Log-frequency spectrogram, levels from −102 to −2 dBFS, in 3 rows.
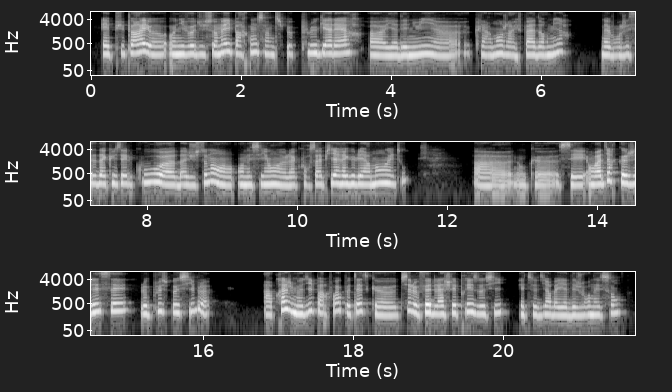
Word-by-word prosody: Et 215 -1 +2
puis, 215 +3 -8
pareil, 235 +3 +4
au 200 -1 -3
au 210 - 0
niveau 210 +1 +2
du 205 0 -4
sommeil, 230 +5 +1
par 220 -3 -6
contre, 250 0 -1
c'est 235 - -4
un 210 -1 -4
petit 200 - -9
peu 220 - -7
plus 230 +2 -2
galère. 225 +2 0
Heu, 195 -1 0
il - - 0
y - - +1
a 185 - -1
des 190 +1 +1
nuits, 210 +2 +1
heu, 185 0 -5 0.2
clairement, 205 +2 -2
j'arrive 195 -4 -5
pas 200 -1 0
à 200 - 0
dormir. 205 +7 -2 0.4
Mais 200 - +1
bon, 190 0 -5
j'essaie 200 +3 -4
d'accuser 220 0 0
le 205 - -7
coup, 245 +1 +3
heu 200 -2 +3
bah, 200 +1 -1
justement 200 +1 0
en 205 - 0
en 200 - +2
essayant, 205 +1 0
heu, - - -2
la 195 +1 -2
course 190 -1 -8
à 210 - 0
pied 225 +3 +2
régulièrement 215 +1 +2
et 225 - 0
tout. 275 +6 -11 0.9
Heu, 95 - -2
donc 95 -2 -8
heu, 95 - -4
c'est 195 0 0
on 205 - +2
va 210 +1 +6
dire 285 +5 0
que 230 -4 +7
j'essaie 265 +5 +2 0.2
le 220 - +2
plus 265 +1 -2
possible. 245 0 -1 0.7
Après, 205 +11 +4
je 260 - +5
me 215 -2 +6
dis 255 +6 0
parfois, 270 +2 -3
peut-être 255 +3 0
que, 190 -3 -2
tu 190 - -3
sais 285 - 0
le 235 -3 +4
fait 240 +3 +8
de 215 - -1
lâcher 215 +2 +2
prise 250 0 0
aussi 235 +4 -3
et 210 - 0
de 190 - -10
se 205 - -2
dire: 200 +2 -2
«Bah, 195 - -1
il 190 - +1
y - - +1
a - - 0
des 190 +1 -1
journées 200 +1 -2
sans», 235 +5 -4
215 Hz, 235 wpm, -20 LUFS, 195-235 Hz, 0.9 s, fait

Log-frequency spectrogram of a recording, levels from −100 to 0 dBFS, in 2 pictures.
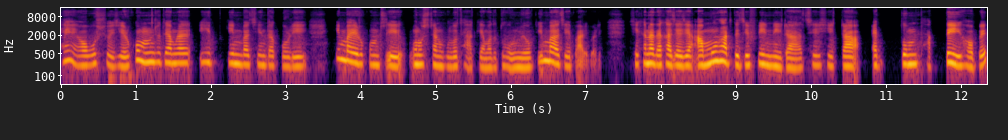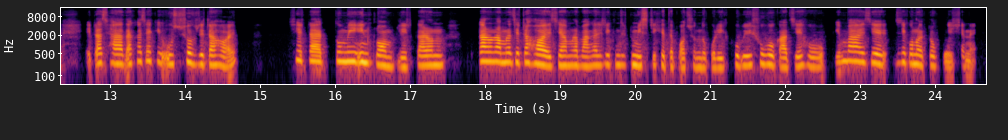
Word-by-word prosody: হ্যাঁ, 300 -1 -3
অবশ্যই 230 -1 -6
যেরকম 210 +11 0 0.2
যদি 275 0 -7
আমরা 260 0 +2 0.3
ঈদ 270 -2 -5 0.2
কিংবা 245 -3 0
চিন্তা 220 -2 -5
করি 200 0 -3 0.5
কিংবা 335 -4 +2
এরকম 240 -2 -3
যে - - 0 0.3
অনুষ্ঠানগুলো 220 -4 -2
থাকে - - -13
আমাদের 185 0 -7
ধর্মীয় 185 -1 -2
কিংবা 300 -2 +3
যে 205 - -2
পারিবারিক, - - -9 0.4
সেখানে 250 +2 +2
দেখা 230 +1 +2
যায় 220 -2 +2
যে 215 - +4
আম্মুর 250 +7 +5
হাতে 265 -4 +3
যে 220 - +3
ফিরনিটা 210 -7 0
আছে 205 +5 -11
সেটা 210 -1 -1 0.4
একদম 240 +1 -3 0.2
থাকতেই 235 +4 +3
হবে। 195 +3 -1 0.4
এটা - - +1
ছাড়া 245 -2 +3
দেখা 250 +4 -1
যায় 300 -1 -1
কি 280 - -7
যে - - -2
উৎসব 265 +4 +1
যেটা 230 -1 +3
হয় 200 - +1 0.8
সেটা 310 - 0
একদমই 290 - +2
ইনকমপ্লিট 215 -8 +1
কারণ, 220 +1 +4 0.6
কারণ 290 0 +8
আমরা 275 0 +3
যেটা 270 0 +1
হয় 230 -3 +7
যে 225 - -1
আমরা 220 0 0
বাঙালিরা 220 +2 -2
কিন্তু 225 -1 -5
একটু 230 - -3
মিষ্টি 210 - -4
খেতে 210 -3 -3
পছন্দ 185 +1 -5
করি। 180 0 -2
খুবই 215 -1 -1
শুভ 245 -2 -2 0.2
কাজে 190 +2 0
হোক 190 -2 -3
কিংবা 300 +1 +1
এই 270 - -1
যে 260 - +4 0.3
যেকোনো 250 -3 +1
একটা 215 - -12
occasion 205 - -8
এ - - -29
230 Hz, 170 wpm, -24 LUFS, 205-265 Hz, 0.8 s, কারণ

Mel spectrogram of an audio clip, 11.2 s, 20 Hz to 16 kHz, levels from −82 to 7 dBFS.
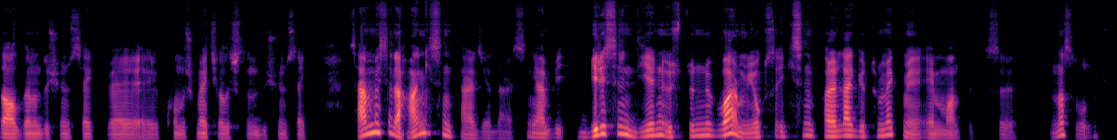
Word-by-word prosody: daldığını 100 0 +1
düşünsek 95 0 -14
ve, 90 0 -8
eee, 90 0 -14
konuşmaya 100 +1 -9
çalıştığını 95 0 -10
düşünsek 90 +1 -18 0.4
sen - - +6
mesela 230 -1 +5
hangisini 210 - +1
tercih 85 -7 -10
edersin? 80 +4 -20
Yani, 100 -2 -5
bi 105 - -14
birisinin 160 - +3
diğerine 150 +7 +1
üstünlüğü 140 +5 -5
var 180 +6 +9
mı? 105 -3 -3
Yoksa 120 +4 -6
ikisini 130 +4 -8
paralel 135 +2 +4
götürmek 145 +6 -6
mi 110 - -4
en 95 +2 -8
mantıklısı, 90 -3 -13 0.3
nasıl 155 -11 -7
olur? 125 +8 -21
115 Hz, 150 wpm, -24 LUFS, 95-150 Hz, 0.4 s, var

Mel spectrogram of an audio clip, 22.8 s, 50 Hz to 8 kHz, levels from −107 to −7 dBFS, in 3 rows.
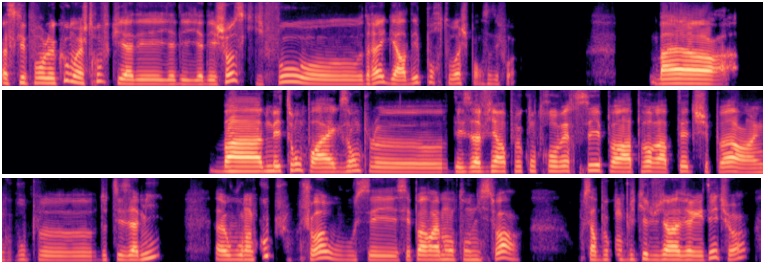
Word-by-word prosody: Parce 170 - -2
que 185 - -1
pour 175 0 -2
le 170 -1 +2
coup, 260 +10 -6
moi 200 -6 +3
je - - -5
trouve 240 -1 -8
qu'il 160 - -3
a 145 - +4
des 145 0 -5
il 140 - -8
y 145 - -6
a - - -3
des 140 - -11
il 135 - -8
y 135 - -7
a - - +1
des 140 +1 -6
choses 245 - +1
qu'il 140 -4 -15
faudrait 150 -5 -3
garder 155 +2 0
pour 195 -1 -14
toi, 160 +2 -4
je - - -8
pense, 150 - -16
heu, - - -17
des 140 - -17
fois. - - -18 1.4
Bah, 155 -2 +7
heu - - -15 2.3
bah, 165 -1 +8
admettons, 170 +5 0
par 150 -5 +3
exemple, 165 +4 -5
heu, 145 -1 -5
des 150 0 -4
avis 160 +1 +3
un 160 -1 +4
peu 165 +1 -9
controversés 175 +3 -3
par 155 -4 +3
rapport 160 +1 +1
à 145 - +3
peut-être, 170 -1 -6
je - - 0
sais - - -5
pas, 160 +1 +1
à - - +6
un 135 -1 -1
groupe, 150 +3 -19
heu, 140 -1 -10
de 150 - -13
tes 155 -1 -8
amis, 185 - -1 0.6
heu, 155 - +2
ou 155 0 -5
un 155 - -1
couple, 265 - -8 0.2
tu - - -12
vois? 215 - +2
Où 155 -7 -12
c'est 145 -1 -7
c'est 145 +2 -8
pas 160 - +2
vraiment 155 +1 +1
ton 150 0 -10
histoire, 190 +7 -1 0.7
où - - -23
c'est - - -2
un 150 - -1
peu 155 - -11
compliqué 160 +2 -8
de - - -14
lui 150 - -10
dire 160 0 +3
la 155 0 +5
vérité, 150 +9 -2
tu - - -8
vois? 225 +8 -6
155 Hz, 215 wpm, -23 LUFS, 145-170 Hz, 2.3 s, bah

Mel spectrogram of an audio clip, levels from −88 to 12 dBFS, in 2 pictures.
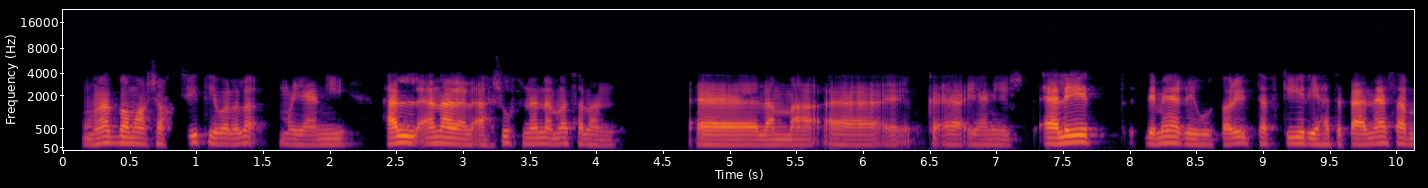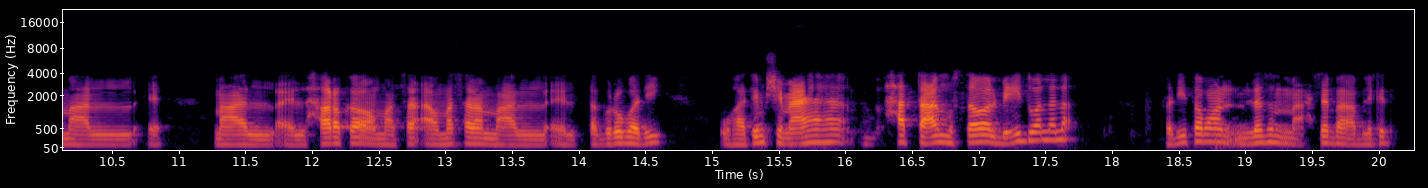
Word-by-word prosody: مناسبة 145 +5 +1
مع 135 -1 +1
شخصيتي 155 +2 -6
والّا 125 -1 -2
لأ، - - -5
م 120 - -10
يعني 115 +3 -5 0.2
هل 150 +1 +5
أنا 130 -5 +4
هاشوف 145 +1 -10
إن 125 - -4
أنا 130 0 0
مثلًا 120 -5 -6 0.6
آآ 110 0 +3
لمّا 110 0 -3
آآ 110 0 -3
ك - - -14
يعني 115 -1 -5
ش 110 - -22 0.2
آلية 160 +4 +6 0.3
دماغي 130 -2 +1
وطريقة 115 -1 -3
تفكيري 135 -3 -3
حتتناسب 130 +3 +1
مع 115 -2 -1
ال 110 0 -7 0.6
مع 110 0 +1
ال 110 -1 -5
الحركة 130 +6 +3
أو - - +2
معث 115 -1 -6
أو 115 - +1
مثلًا 130 +1 +2
مع 115 -3 -1
ال 110 0 -7
التجربة 125 +6 -1
دي، 150 +4 -6 0.4
وهتمشي 120 +6 -2
معاها 160 +6 +4 0.3
حتى 160 0 +5
على 155 - +8
المستوى 160 +2 +3
البعيد 160 +6 -1
والّا 200 +1 0
لأ. 220 +2 -4 0.7
فدي 150 +5 -4
طبعًا 170 0 +1
لازم 150 +1 -3
أحسبها 145 -5 -2
قبل 115 +1 -6
كده. 140 +2 -9
125 Hz, 150 wpm, -25 LUFS, 115-145 Hz, 0.7 s, على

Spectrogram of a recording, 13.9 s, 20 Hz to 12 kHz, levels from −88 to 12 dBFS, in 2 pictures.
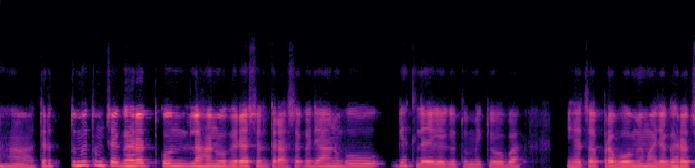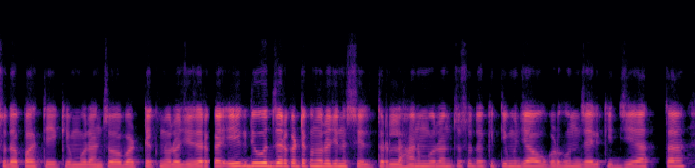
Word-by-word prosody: हां. 165 -4 -5
तर 190 - 0 0.2
तुम्ही 250 +2 +3
तुमच्या 245 -2 +1
घरात 210 +1 +5
कोण 200 -1 +2 0.2
लहान 180 -1 +5
वगैरे 180 0 +3
असेल 180 -1 +1
तर 175 - 0
असा 155 +3 -3
कधी 185 +1 -5
अनुभव 185 +1 -3 0.2
घेतला 210 -4 -4
आहे, 165 -1 +4
का 160 - +1
की - - -8
तुम्ही 155 -1 -8
की 165 - -5
बाबा, 160 +1 -3 0.5
ह्याचा 160 +2 -1
प्रभाव 170 -1 +2
मी 175 - -2
माझ्या 170 0 +1
घरात 165 +1 +1
सुद्धा 165 -2 +2
पाहते, 165 -2 0
की 155 +2 -7
मुलांचं 155 +1 -2
बाबा 160 0 0
टेक्नॉलॉजी 165 -1 -1
जर 175 0 +4
का - - +7 0.2
1 205 -1 +2
दिवस 215 +1 +6
जर 210 -1 +7
का 205 - +2
टेक्नॉलॉजी 195 -2 +2
नसेल, 175 -3 -1
तर 170 - -1
लहान 165 +1 -1
मुलांचं 180 0 -4
सुद्धा 180 0 -4
किती 190 0 -5
म्हणजे 180 0 -1
अवघड 170 -1 +1
होऊन 170 0 -5
जाईल, 165 -1 +1
की 165 - -6
जे 160 +4 -2
आत्ता 175 +2 -2
175 Hz, 220 wpm, -26 LUFS, 165-185 Hz, 0.5 s, का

